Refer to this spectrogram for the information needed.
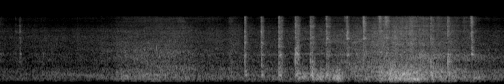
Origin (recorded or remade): remade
